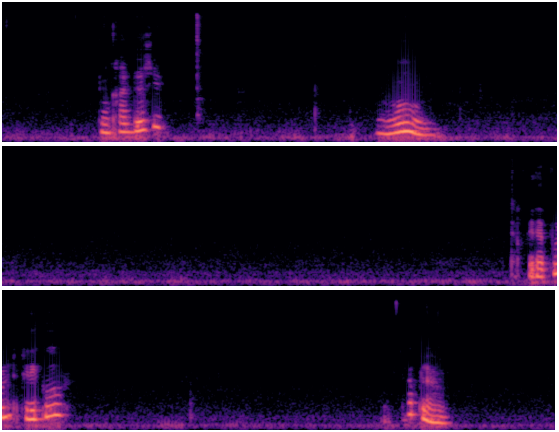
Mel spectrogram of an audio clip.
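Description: A cat meows loudly close by, several times.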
